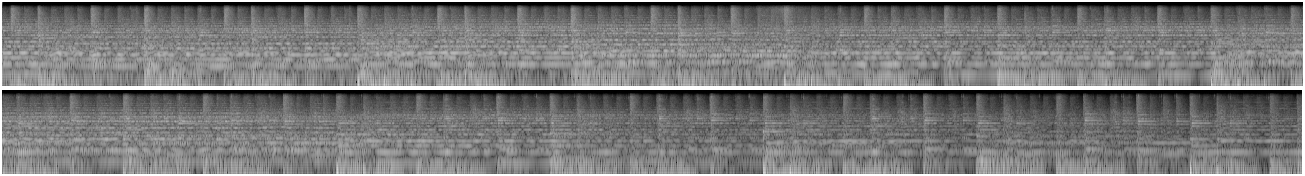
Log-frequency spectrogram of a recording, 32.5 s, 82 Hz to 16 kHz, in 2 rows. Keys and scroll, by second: 2.8-4.7 typing, 6.3-7.2 typing, 14.4 d, 15.1 d, 15.6 w, 16.1 w, 17.3-18.0 typing, 19.1-20.4 typing, 21.3 Tab, 22.3-24.0 typing, 27.8 ctrl+a, 28.1-32.2 typing.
